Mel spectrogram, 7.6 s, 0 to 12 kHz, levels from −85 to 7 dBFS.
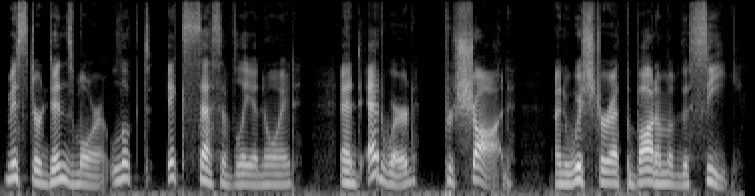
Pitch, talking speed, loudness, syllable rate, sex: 160 Hz, 135 wpm, -20 LUFS, 4.6 syllables/s, female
